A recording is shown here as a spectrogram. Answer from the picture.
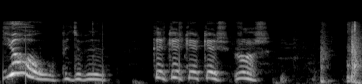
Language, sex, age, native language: Icelandic, male, 12, Icelandic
